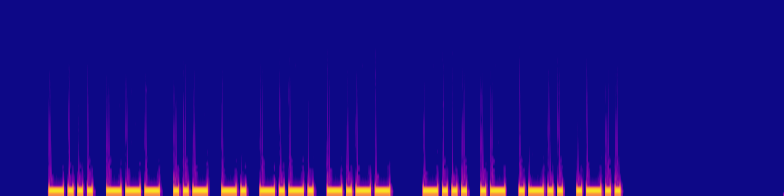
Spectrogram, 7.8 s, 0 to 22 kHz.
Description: Morse code, heard as a keyed tone, about 25 wpm, 700 Hz. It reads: BOUNCY BALL
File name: practice / 25wpm / Difficult Words with Hints - 25wpm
